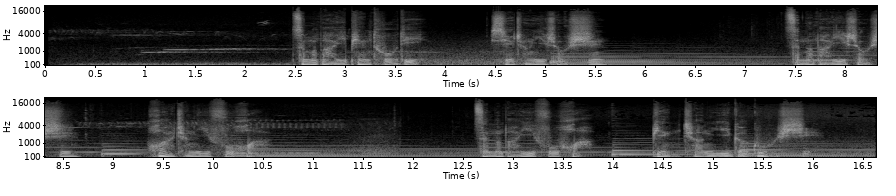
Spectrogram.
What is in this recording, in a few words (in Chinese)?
男 诗画浙江; CCTV; 浙江形象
